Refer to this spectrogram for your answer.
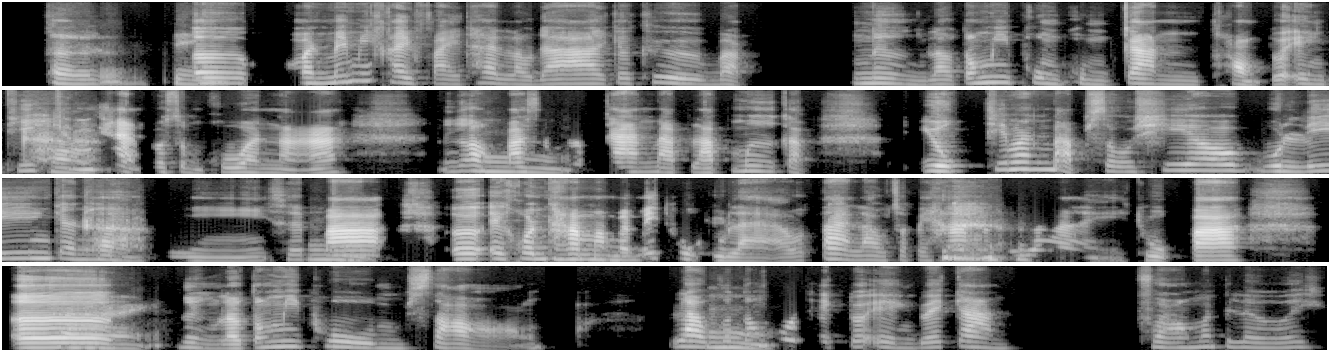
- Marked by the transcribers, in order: chuckle; tapping; in English: "protect"
- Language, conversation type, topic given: Thai, unstructured, คุณคิดอย่างไรกับปัญหาการกลั่นแกล้งทางออนไลน์ที่เกิดขึ้นบ่อย?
